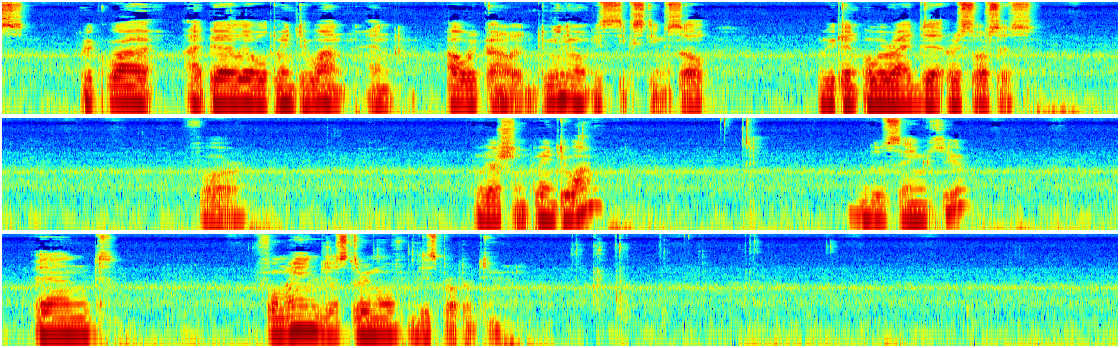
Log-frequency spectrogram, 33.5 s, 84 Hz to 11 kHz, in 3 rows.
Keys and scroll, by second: 25.6 super+x, 28.4 alt+super+l, 29.8 alt+super+Tab.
